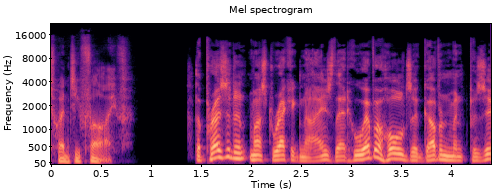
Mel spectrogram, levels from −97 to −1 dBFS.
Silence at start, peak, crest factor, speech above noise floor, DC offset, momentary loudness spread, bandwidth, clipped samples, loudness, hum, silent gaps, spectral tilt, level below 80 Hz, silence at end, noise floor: 0 s; -4 dBFS; 16 dB; over 71 dB; under 0.1%; 9 LU; 15.5 kHz; under 0.1%; -20 LUFS; none; none; -5.5 dB/octave; -40 dBFS; 0 s; under -90 dBFS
